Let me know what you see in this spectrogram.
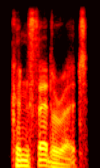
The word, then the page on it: confederate: British English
